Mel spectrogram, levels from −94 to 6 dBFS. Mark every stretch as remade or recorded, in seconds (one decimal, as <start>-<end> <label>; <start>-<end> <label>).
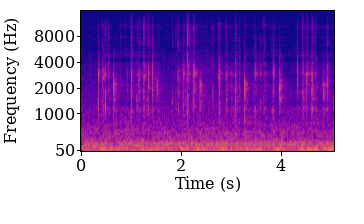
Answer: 0.0-0.5 recorded; 0.5-1.6 remade; 1.6-2.9 recorded; 2.9-5.1 remade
